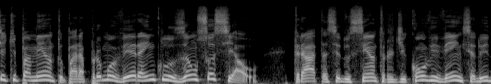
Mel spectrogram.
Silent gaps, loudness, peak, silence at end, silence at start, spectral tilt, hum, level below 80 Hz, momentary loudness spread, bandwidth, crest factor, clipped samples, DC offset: none; -23 LUFS; -10 dBFS; 0 s; 0 s; -6 dB/octave; none; -42 dBFS; 4 LU; 16.5 kHz; 12 dB; under 0.1%; under 0.1%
